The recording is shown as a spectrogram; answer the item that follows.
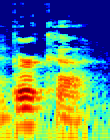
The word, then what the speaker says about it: Gurkha: Yeah, Gurkha. I did pronounce it correctly. Gurkha. So it's like, ha, Gurkha.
